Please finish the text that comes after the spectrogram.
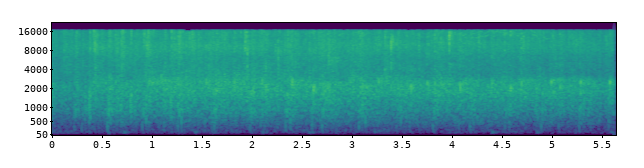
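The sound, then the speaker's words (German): Sustained applause from a church audience, a dense steady patter of many hands clapping at an even, fairly loud level throughout, with no voices standing out. “Können wir einfach mal dafür einen Applaus geben?”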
